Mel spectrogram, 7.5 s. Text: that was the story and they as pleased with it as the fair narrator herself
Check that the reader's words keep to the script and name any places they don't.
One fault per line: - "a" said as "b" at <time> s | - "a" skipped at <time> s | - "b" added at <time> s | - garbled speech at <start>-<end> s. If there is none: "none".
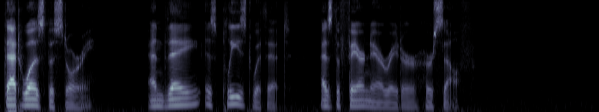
none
